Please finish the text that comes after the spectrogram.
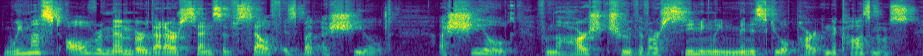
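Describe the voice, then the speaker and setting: Solemn, lofty space preacher, played by an actor. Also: male voice, mid-range voice, lightly acted. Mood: solemn, reverent. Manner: measured, lofty, earnest. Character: solemn cult-like preacher of the cosmos. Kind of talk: sermon in an audio drama.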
